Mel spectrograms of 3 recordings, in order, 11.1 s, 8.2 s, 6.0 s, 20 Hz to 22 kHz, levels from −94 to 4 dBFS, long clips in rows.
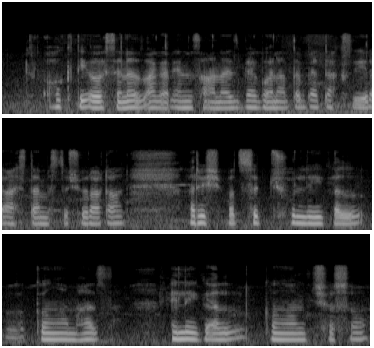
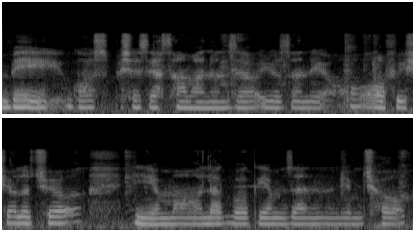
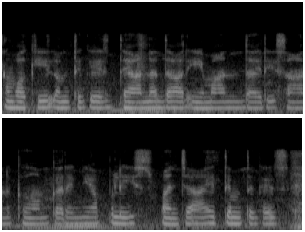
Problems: constant background noise, low volume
